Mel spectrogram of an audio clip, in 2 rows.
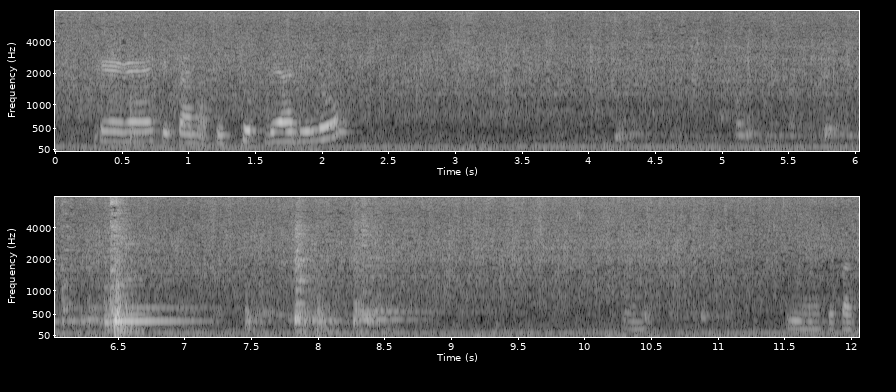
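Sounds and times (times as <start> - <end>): crabs sizzling in a wok: 0.0 - 12.0
metal clank ringing: 6.1 - 7.2.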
